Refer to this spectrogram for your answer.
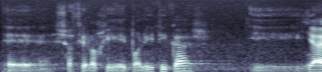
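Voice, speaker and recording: Very deep and low in pitch, a man speaks at a very slow pace. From Spain. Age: 60s. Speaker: university lecturer. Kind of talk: oral history testimony. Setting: university faculty. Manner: hesitant, many fillers.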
